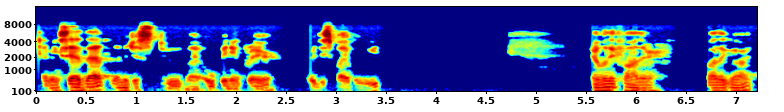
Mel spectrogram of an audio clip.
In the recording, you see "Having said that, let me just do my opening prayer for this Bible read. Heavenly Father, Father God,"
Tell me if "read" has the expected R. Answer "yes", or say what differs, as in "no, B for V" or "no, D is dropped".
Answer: no, W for R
